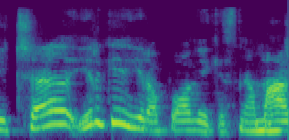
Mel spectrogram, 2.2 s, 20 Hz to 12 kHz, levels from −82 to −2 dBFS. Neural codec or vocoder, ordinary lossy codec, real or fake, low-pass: none; AAC, 32 kbps; real; 9.9 kHz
